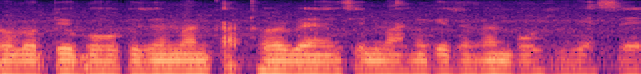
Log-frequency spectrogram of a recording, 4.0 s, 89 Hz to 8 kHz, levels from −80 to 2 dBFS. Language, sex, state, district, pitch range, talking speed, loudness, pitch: Assamese, male, Assam, Sonitpur, 100-105 Hz, 135 wpm, -19 LUFS, 100 Hz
